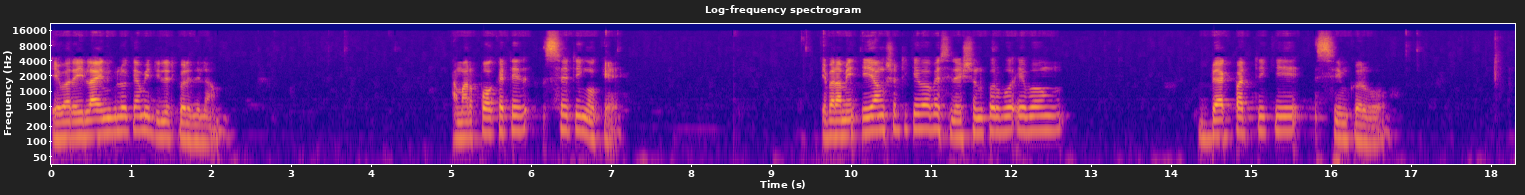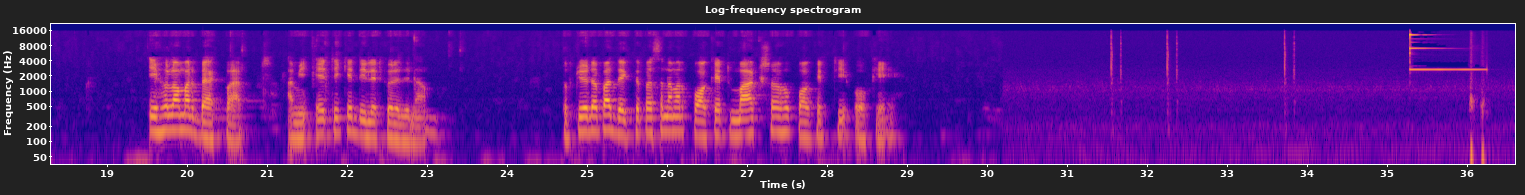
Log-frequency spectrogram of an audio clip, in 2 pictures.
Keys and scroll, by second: 0.5 Delete, 6.4 Home, 18.3 j, 21.7 shift+z, 22.2 shift+z, 24.9 Home, 27.2 Delete.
